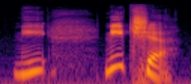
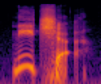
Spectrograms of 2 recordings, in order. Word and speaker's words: Nietzsche: It's literally like Neechuh. Niche. Nietzsche. Okay.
